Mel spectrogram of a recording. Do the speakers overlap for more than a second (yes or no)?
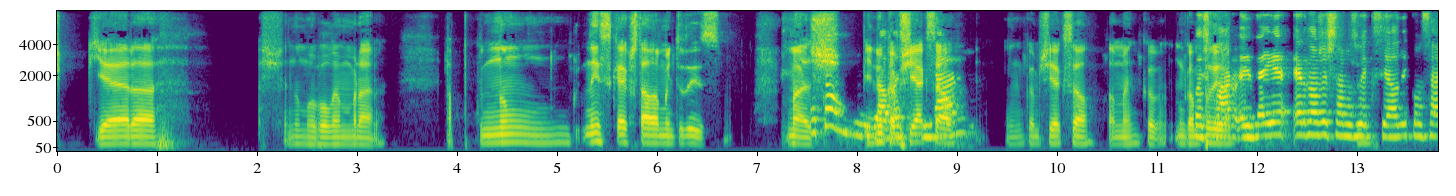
yes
